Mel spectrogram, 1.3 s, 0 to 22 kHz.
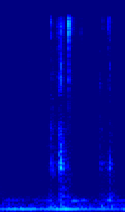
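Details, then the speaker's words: Ryobi 3302M offset press, main oscillator at the delivery end, rocked by hand from the non-operator side: quiet irregular clunks about three a second from a worn drive block with free play, which can cause shock lines on prints. "you see the play in there and we want to get rid of that because that'll cause shock lines sometimes if you're printing a big screen you can actually see because the oscillator when it changes direction is not a nice smooth change"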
